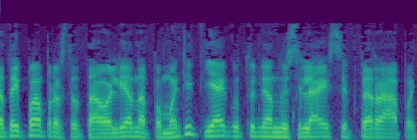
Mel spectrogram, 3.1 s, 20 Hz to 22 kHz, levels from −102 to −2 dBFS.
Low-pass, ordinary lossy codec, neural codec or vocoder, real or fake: 14.4 kHz; MP3, 48 kbps; none; real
